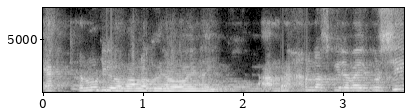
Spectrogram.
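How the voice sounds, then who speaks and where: A man's voice: very high-pitched, steady tone, brisk. A man voicing clever young brothers in a told story, pleading and explaining. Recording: echoey distant loudspeaker outdoors with noise.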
